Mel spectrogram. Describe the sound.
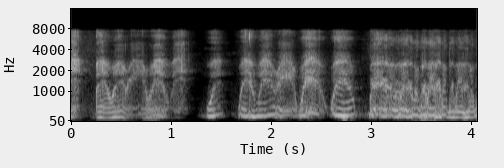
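A person does a loud Donald Duck voice impression, a stream of raspy, quacking, garbled syllables with a brief pause partway through.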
